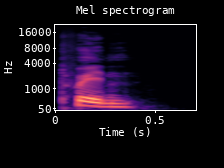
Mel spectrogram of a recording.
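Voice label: "twin", British English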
